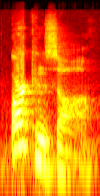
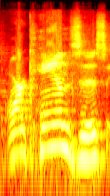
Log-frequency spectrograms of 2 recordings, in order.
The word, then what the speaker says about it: Arkansas: strictly prohibited to pronounce Arkansas incorrectly per the state code the only acceptable pronunciation is in three syllables with the final s silent the a in each syllable with the Italian sound what the hell however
